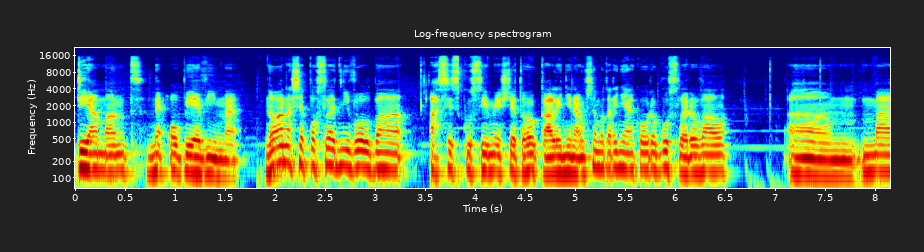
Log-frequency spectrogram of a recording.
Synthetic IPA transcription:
dɪamant̪nɛʔo̞bjɛviːmɛ̰ | noʔanaʃɛpo̞slɛdɲiːvo̞lbaʔasɪskusiːmjɛʃcɛt̪o̞ɦokalɪɲɪnaʔuʃsɛmot̪adɪɲɛjakowdo̞buslɛdo̞val | maː

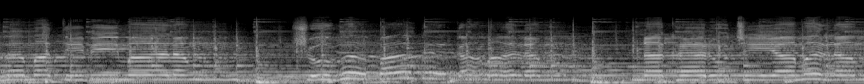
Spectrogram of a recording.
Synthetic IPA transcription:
bʱɐmɐt̪ibimaːlɐm | ʃubʱɐpaːd̪ɐɡaːmalɐm | nɐkʰɐɾut͡ʃijɐmɐlɐm

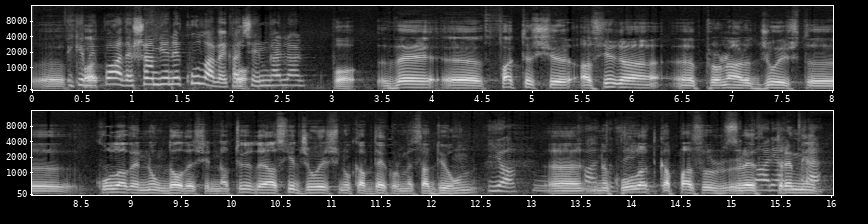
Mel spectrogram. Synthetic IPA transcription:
kɛpɔðɛʃambjɛnɛkulˠavɛkat͡ɕɛnɡala | pɔ̰ | ðɛ | fak̚t̪əʃcəasɲəŋɡapɾɔnaɾət̪̚d͡ʒuiʃt̪ə | kulˠavɛnuknd̪ɔðɛʃinːat̪yðɛasɲəd͡ʒuiʃnukːavd̪ɛkuɾmɛsad̪iun | nəkulˠat̪kapasuɾrɛθt̪ɾɛmi

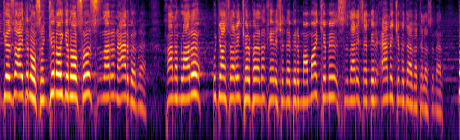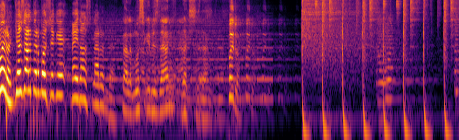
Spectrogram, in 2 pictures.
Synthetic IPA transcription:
ɡʲøzɪɑjd̪ɨnolˠsʊnɡʊnojɡʲɪnolˠsʊnsɪzlæɾɪnhaɾbɪɾnɪ | χɑnɪmlˠɑɾɪbʊɡʰɑnt͡ʃlaɾnɪŋkʲʰøɾpælaɾnɪnχʰejɾɪʃɪnd̪abɪɾmɑmɑkʲʰɪmɪsɪzlæɾesabɪɾæmɪkʲʰɪmɪd̪avat̪ʰelasɪnlaɾ | b̥ojɾʊnɡʲøzalbɪɾmusɪɡɪmejd̪ɑnsɪ̥k̪ʲlaɾɪnd̪ɪbalɪmusɪɡibɪzd̪anɾaksɪzd̪an

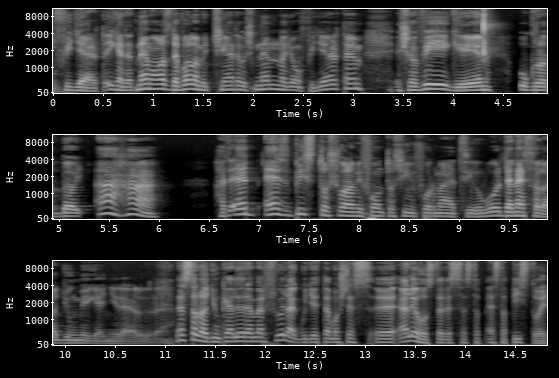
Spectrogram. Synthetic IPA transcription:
fiɟɛlt̪ɛiɡɛnt̪aːt̪nɛmɒzd̪ɛvɒlɒmit̪̚t͡ʃinaːlt̪ɒmeːʃnɛmnɒɟo̞ɱfiɟɛlt̪ɛmeːʃɒveːɡeːn | uɡro̞d̪̚bɛhoɟaɦa | hat̪ɛɛzbist̪o̞ʃʋɒlɒmifo̞n̪t̪o̞ʃiɱfo̞rmaːt̪sijoːvo̞ld̪̚d̪ɛnɛsɒlɒɟːuŋkmeːɡɛɲːiɾɛ̰ɛ̰lø̰ːɾɛ̰nɛsɒlɒɟːuŋkɛløːɾɛmɛrt̪føːlɛɡuːɟɛot̪ːɛmo̞ʃt̪ɛst̪ɛløːho̞st̪ɐd̪ɛst̪ɛst̪ɛst̪ɒpist̪o̰

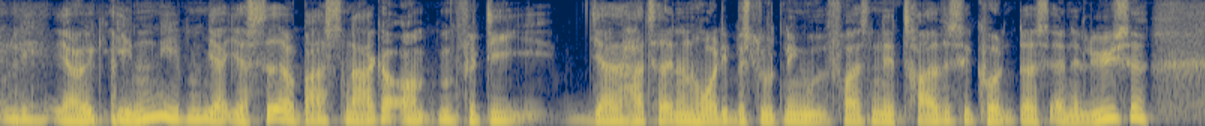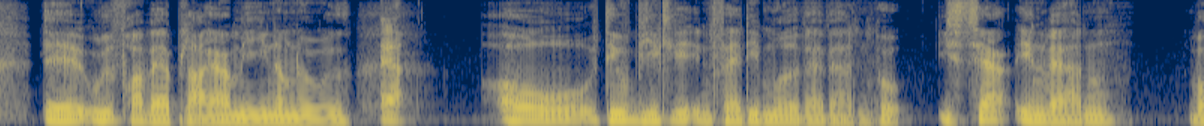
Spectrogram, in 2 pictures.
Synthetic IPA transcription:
lijɑ̈ɪæjoe̝ɡ̥əe̝nn̩id̥em̩jɑ̈ɪjɑ̈ɪse̝ð̞̰ˠɐjo̝b̥ɑ̈ːsnɑ̈ɡ̥ɐʔɒ̽md̥m̩fɒ̽d̥ḭː | jɑ̈ɪɦɑ̈t͡sʰɛðˠenæn̩ɦo̝ɐdib̥e̝slud̥ne̝ŋuð̞̰ˠfʁɑ̈sɔ̽ne̝d̥̚t͡sʰʁɑ̈ð̞ˠʋəsekʰɔ̽n̰d̥ɐsænælyːsə | øuð̞̰ˠfʁɑ̈ʋæjɑ̈pʰlɑ̈ɪɐːme̝ːnəɒ̽mnɔ̽ːð̞̩ˠ | ɒ̽d̥e̝joʋiɐɡ̥əlie̝nfæɾimo̝ðˠɐʋæːɐʋæɐd̥n̩pʰɒ̽ | isæɐ̰e̝nʋæɐd̥n̩ | ʋ

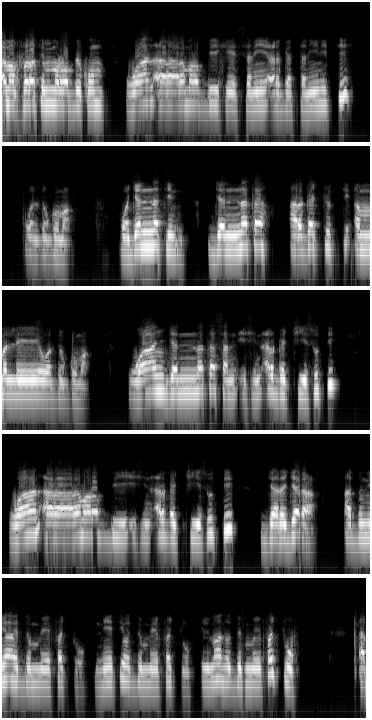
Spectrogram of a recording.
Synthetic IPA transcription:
ɐmɐɣfɪɾɐt̪ɪnmːɪnrɾɐbːɪkʊm | waːnɐɾaːɾɐmɐɾɐbːiːke̞ːsːɐniːɐɾɡɐt̪ːɐniːnɪt̪ːɪ | wɐld̪ʊɡːʊmɐ | wɐd͡ʒɐnːɐt̪ɪn | d͡ʒɐnːɐt̪ɐ | ɐɾɡɐt͡ʃːʊt̪ːɪʔɐmːɐlːeːwɐld̪ʊɡːʊmɐ | waːnd͡ʒɐnːɐt̪ɐsɐnɪsɪnɐɾɡɐt͡ʃːiːsʊt̪ːɪ | waːnɐɾaːɾɐmɐɾɐbːiːɪsɪnɐɾɡɐt͡ʃːiːsʊt̪ːɪ | d͡ʒɐɾɐd͡ʒɐɾɐ | ɐd̪ːʊnɪjaːhɔd̪ːʊmːe̞ːfːɐt͡ʃːuːfneːt̪iːhɔd̪ːʊmːe̞ːfːɐt͡ʃːuːfɪlmaːnhɔd̪ːʊmːe̞ːfːɐt͡ʃːuːf | kʼɐ

